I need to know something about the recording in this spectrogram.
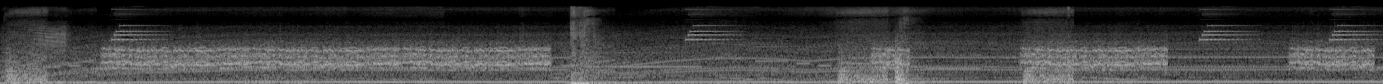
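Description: Game sound effects chime and sparkle.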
